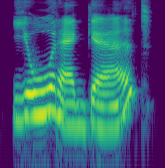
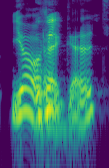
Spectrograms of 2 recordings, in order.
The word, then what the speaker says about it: jó reggelt: So good morning, jó reggelt. Jó reggelt. Jó reggelt.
